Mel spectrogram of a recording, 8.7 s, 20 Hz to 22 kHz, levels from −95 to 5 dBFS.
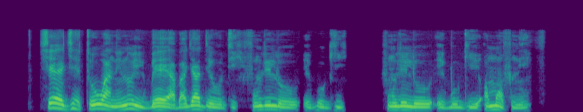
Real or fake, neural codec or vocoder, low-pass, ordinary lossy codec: real; none; 7.2 kHz; none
